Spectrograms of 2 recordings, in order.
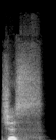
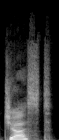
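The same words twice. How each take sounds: First: "just" cut to "jus", no T; casual "just" minus its T; dropped T. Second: Said in the usual way. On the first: Shown as a demonstration. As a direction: end "just" on the S. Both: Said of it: "instead of just".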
